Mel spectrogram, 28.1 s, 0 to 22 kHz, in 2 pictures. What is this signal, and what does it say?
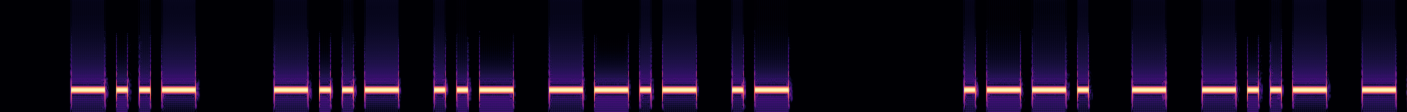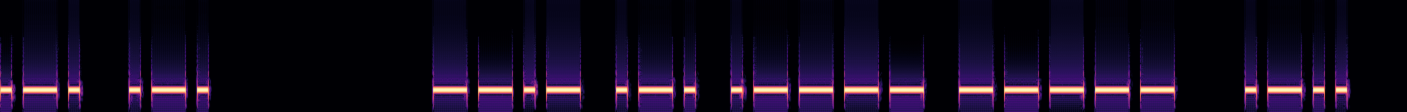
Morse code, heard as a keyed tone, about 10 wpm, 800 Hz. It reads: XXUQA PTXCR QR10L
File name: CW / DET / 1 6 1500C S B 10wpm 4137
